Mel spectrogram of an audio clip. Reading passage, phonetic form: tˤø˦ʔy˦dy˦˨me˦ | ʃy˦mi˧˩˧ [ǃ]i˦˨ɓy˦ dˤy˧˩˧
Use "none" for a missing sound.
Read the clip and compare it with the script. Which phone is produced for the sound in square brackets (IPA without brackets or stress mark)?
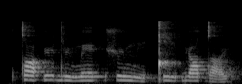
ǃ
